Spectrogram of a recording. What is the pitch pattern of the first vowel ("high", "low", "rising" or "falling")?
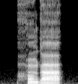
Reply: high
